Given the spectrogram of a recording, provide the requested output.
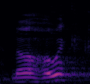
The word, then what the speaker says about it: Noahic: Then you've got the, how do you know how you pronounce that? Nahoric covenant, Noahic covenant.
